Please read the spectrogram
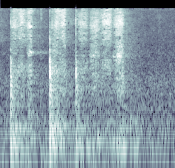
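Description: Chalk writing on a chalkboard: a few short scratchy strokes, each starting with a light tap, stopping about three-quarters of the way through.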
